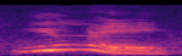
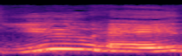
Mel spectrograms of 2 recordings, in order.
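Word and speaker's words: Unhei: It's spelled U-N-H-E-I. It's pronounced Eun-hye. Oh, it's you-hey, the boy said, like you-hey.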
